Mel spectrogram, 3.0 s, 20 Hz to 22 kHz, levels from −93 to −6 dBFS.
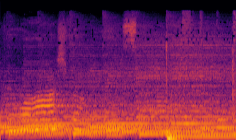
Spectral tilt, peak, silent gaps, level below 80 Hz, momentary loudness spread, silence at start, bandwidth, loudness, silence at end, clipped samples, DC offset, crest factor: -6 dB/octave; -14 dBFS; none; -38 dBFS; 3 LU; 0 s; 16.5 kHz; -28 LUFS; 0 s; under 0.1%; under 0.1%; 14 dB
